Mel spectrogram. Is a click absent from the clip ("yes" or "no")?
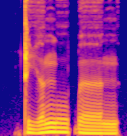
yes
